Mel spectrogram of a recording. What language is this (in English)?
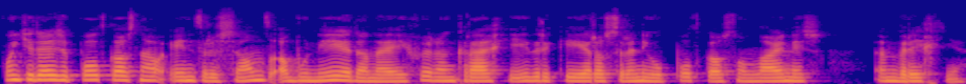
Dutch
